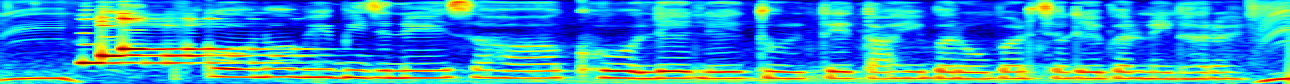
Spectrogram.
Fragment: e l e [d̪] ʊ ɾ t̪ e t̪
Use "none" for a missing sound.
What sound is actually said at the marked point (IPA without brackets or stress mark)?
t̪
